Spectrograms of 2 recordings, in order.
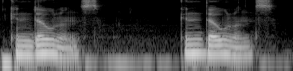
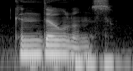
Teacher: the stress actually is on the second syllable.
